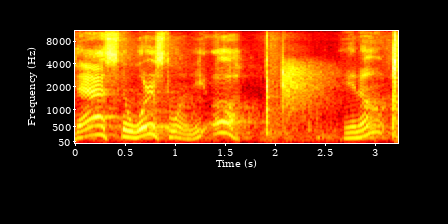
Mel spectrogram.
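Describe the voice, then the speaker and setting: Amid noticeable background noise and audible room echo, a man speaks at a very slow pace with very wide pitch swings. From Russia. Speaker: pool player streaming practice. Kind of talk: live-streamed practice tutorial. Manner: casual, thinking aloud while playing.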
